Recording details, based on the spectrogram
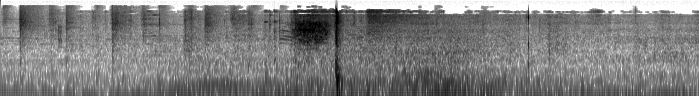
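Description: An old truck idles and rumbles as it rolls slowly into a Canadian Tire parking lot, engine hum steady, with a sharp clunk partway through and some low rattling.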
